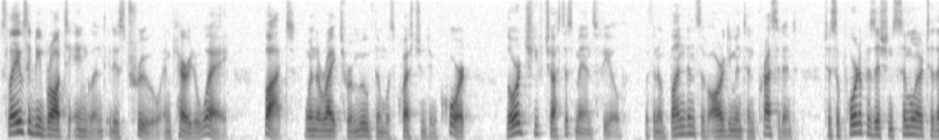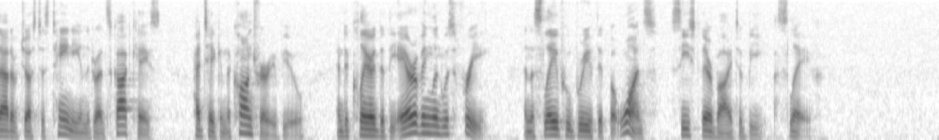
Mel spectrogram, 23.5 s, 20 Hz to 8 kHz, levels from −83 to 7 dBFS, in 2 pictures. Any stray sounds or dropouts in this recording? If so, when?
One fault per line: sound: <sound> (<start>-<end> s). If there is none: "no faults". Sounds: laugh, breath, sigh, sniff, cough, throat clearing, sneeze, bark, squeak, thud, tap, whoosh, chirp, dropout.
no faults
